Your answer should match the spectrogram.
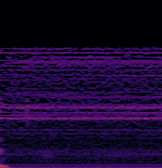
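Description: A steady low electrical hum, mains hum in the recording, with a few faint steady higher tones above it.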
